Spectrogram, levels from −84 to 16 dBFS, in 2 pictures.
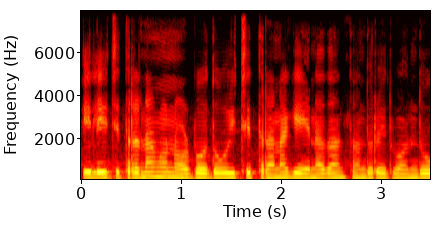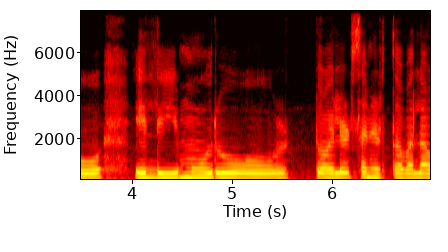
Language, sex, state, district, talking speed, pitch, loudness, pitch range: Kannada, female, Karnataka, Bidar, 120 wpm, 205 Hz, -15 LUFS, 195-210 Hz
